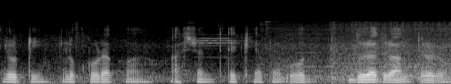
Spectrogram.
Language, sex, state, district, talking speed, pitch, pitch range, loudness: Odia, male, Odisha, Khordha, 135 wpm, 110 Hz, 105-115 Hz, -20 LUFS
